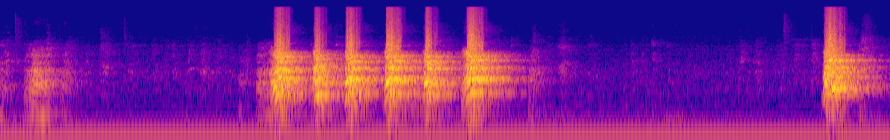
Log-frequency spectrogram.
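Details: Old English Sheepdog Sasha playing with his companion Fredie, a Tibetan terrier; a burst of six loud, sharp barks in quick succession, then a pause and one more bark, with a soft vocal sound near the start.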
